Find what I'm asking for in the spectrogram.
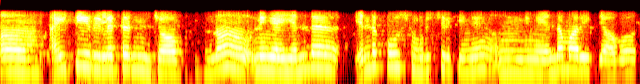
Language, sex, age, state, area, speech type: Tamil, female, 30-45, Tamil Nadu, urban, conversation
